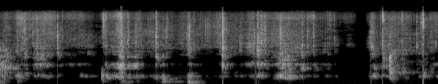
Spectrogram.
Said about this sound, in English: So um, let's pour the half cup of sugar in there. And now our quarter cup.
